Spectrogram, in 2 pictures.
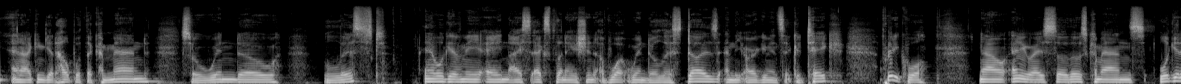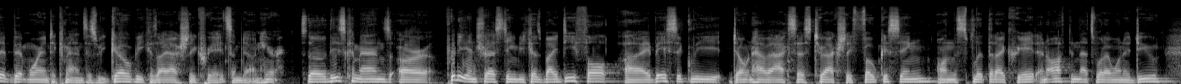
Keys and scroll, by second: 0.0-23.6 typing, 3.9 Return, 14.8 super+h, 14.8 F12.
